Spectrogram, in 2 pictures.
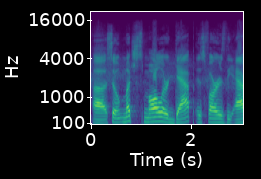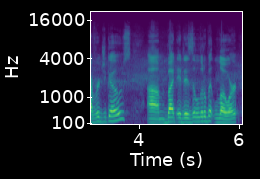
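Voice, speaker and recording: Young man explaining, relaxed and casual. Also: mid-range voice, normal speed. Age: young adult. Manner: relaxed, explanatory, many fillers. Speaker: quail breeder. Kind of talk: informal teaching video. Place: indoors, seated before a wooden wall. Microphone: clip-on lapel mic.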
